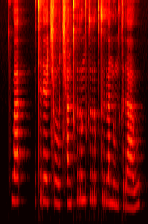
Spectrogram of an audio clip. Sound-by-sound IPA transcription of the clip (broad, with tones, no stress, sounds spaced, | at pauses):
kʰ w a˥˩ k̚ | t r ɛː˦˥ t͡ɕʰ ɤː˨˩ t͡ɕʰ a˧ ŋ kʰ r o˥˩ n k r o˥˩ k̚ t r ɯ˧ a̯ n u˨˩ n k r a˩˦ w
